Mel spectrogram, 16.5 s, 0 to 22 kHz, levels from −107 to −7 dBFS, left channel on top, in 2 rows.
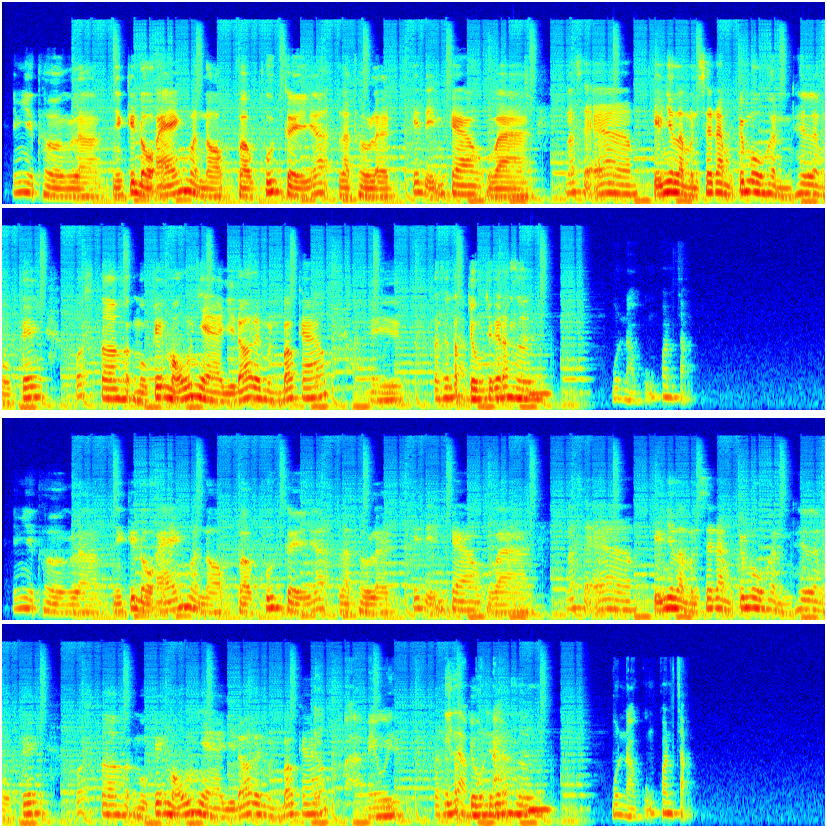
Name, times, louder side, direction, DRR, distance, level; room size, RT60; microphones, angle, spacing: voice 1, 0.1-5.3 5.6-11.5 11.9-12.2 12.5-13.6, left 4 dB, 60° left, 0.6 m, -26 dB
sound 1, 0.7-14.1, left 1 dB, 10° left, 0.6 m, -37 dB
voice 2, 11.3-12.2 12.6-13.7 14.3-15.1, right 4 dB, 60° right, 0.6 m, -31 dB
8.0 x 6.3 x 2.3 m
head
